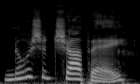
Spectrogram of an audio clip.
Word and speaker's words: Nossa Chape: Well, it's spelled N-O-S-S-A-C-H-A-P-E. – Say Nasa Chape. It's Brazilian. It's Portuguese. So, or maybe I was definitely going for Nasa Chape. Nosha Chape. – Yeah, that's probably it.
